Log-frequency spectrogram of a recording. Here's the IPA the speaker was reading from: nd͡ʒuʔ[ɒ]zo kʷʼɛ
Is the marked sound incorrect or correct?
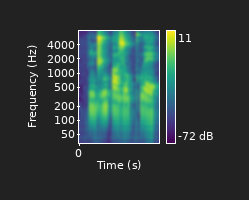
correct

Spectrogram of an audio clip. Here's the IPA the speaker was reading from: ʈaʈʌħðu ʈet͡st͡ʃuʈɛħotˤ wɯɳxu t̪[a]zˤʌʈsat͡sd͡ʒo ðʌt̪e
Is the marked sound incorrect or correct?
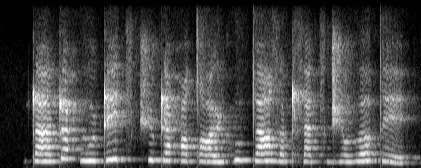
correct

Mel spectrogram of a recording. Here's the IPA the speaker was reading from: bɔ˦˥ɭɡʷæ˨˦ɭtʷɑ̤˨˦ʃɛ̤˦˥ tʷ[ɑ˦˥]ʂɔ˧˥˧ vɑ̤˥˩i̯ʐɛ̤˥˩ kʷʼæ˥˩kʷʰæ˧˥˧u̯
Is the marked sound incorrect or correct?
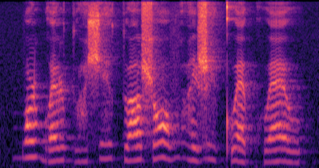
incorrect: ɑ˨˦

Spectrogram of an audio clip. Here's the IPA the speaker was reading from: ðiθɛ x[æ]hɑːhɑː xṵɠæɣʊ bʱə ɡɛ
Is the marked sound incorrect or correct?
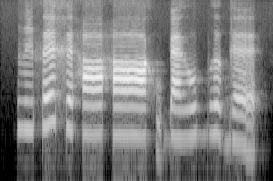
incorrect: ɛ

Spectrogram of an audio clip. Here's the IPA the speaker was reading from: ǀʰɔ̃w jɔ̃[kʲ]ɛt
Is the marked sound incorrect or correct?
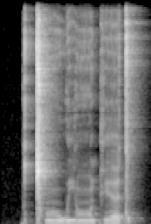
correct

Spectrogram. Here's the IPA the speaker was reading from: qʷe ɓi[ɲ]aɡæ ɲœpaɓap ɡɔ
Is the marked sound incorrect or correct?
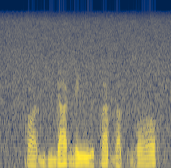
incorrect: j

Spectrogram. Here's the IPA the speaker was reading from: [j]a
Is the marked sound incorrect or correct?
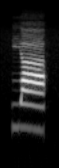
correct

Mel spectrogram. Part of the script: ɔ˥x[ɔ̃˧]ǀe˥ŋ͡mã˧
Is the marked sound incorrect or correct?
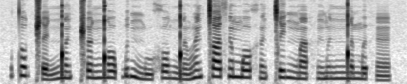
incorrect: ə̃˧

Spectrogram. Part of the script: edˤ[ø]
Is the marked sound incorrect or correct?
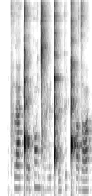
incorrect: ɘ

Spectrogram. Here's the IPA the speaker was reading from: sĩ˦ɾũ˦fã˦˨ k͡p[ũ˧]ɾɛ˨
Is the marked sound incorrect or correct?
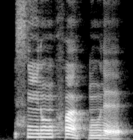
correct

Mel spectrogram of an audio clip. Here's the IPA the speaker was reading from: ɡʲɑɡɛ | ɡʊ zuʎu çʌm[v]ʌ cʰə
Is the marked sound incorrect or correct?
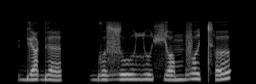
correct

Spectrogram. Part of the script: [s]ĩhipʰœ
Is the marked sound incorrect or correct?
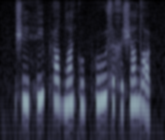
incorrect: ʃ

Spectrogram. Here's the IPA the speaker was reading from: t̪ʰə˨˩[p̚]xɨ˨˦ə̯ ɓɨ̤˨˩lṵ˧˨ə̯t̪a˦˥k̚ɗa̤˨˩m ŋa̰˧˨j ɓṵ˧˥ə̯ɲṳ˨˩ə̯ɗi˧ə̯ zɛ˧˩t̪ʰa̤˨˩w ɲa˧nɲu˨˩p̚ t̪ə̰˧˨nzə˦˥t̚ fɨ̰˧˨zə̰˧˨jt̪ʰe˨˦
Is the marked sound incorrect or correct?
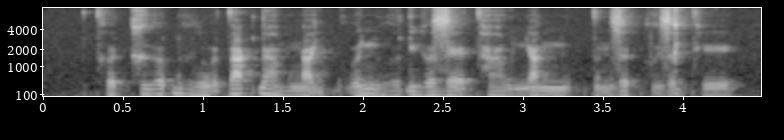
incorrect: t̚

